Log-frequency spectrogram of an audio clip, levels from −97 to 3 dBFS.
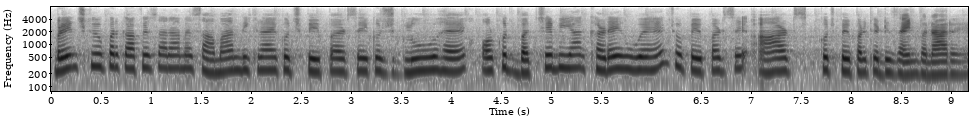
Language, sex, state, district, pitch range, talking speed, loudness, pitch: Hindi, female, Uttar Pradesh, Jyotiba Phule Nagar, 230-270 Hz, 230 wpm, -17 LUFS, 245 Hz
